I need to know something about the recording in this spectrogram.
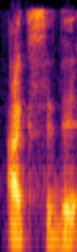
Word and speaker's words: accéder: On va surtout faire attention à ces deux C qui se suivent et qui permettent d'avoir le son X. Donc accéder, A2C, E accent aigu, DER.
